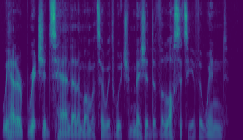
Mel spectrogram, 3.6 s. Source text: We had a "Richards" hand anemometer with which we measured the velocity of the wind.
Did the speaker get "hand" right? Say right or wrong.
right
